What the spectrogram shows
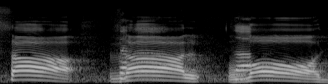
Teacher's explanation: ज़बान का सिरा और ऊपर सामने के जो दांत होते हैं, फ्रंट के सामने ऊपर वाले, उनके किनारों से अदा करते हैं तो अदा होता है सा, ज़ाल, ज़ा। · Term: हुरूफ़े लिसविया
